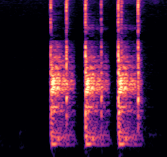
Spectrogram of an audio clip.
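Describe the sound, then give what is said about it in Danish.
Three quick electronic snare-drum hits from a plastic toy keyboard, played with a big green button showing a picture of a small drum, evenly spaced and fairly loud, each a bright, buzzy burst with a short tail, heard alone with no talking. “Så er der et billede af en lille tromme.”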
